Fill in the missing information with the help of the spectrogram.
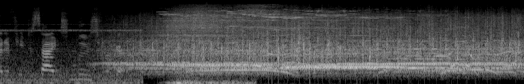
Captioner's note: crowd cheering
